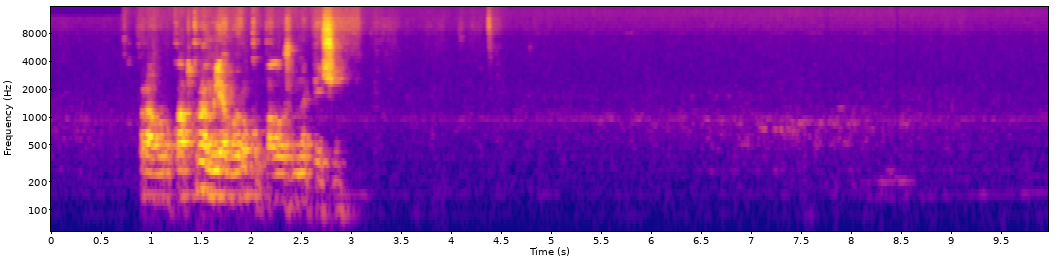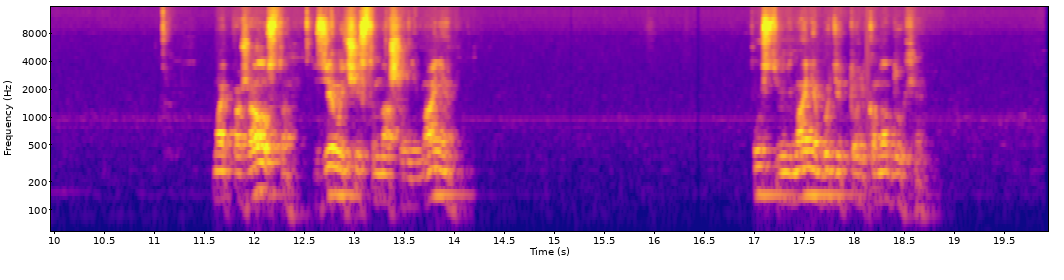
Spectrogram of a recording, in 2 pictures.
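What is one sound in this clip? An elderly man speaks calmly in short phrases over an online call.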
